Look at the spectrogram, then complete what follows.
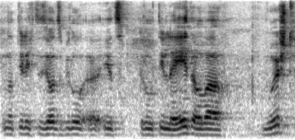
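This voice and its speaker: A middle-aged man with an Austrian accent, interviewing a guest in a hesitant, measured way with many fillers. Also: medium pitch, level tone, reverberant, slight background noise. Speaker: interviewer and music booker. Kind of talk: casual interview chat.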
